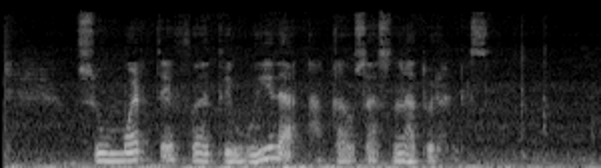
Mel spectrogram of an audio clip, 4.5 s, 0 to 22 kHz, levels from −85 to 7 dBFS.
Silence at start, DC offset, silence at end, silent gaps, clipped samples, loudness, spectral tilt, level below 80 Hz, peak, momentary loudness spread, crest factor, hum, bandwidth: 0.05 s; under 0.1%; 0 s; none; under 0.1%; -26 LUFS; -7 dB/octave; -34 dBFS; -8 dBFS; 22 LU; 18 dB; none; 16 kHz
